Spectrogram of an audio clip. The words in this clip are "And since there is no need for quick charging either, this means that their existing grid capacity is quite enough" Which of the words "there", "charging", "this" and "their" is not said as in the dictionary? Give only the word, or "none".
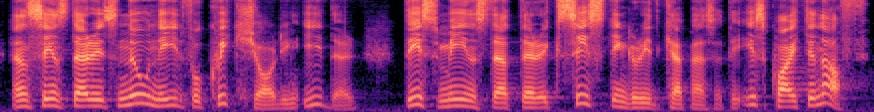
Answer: charging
